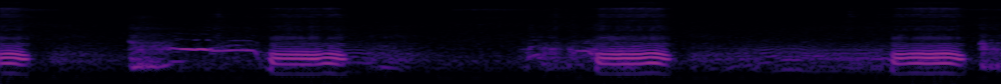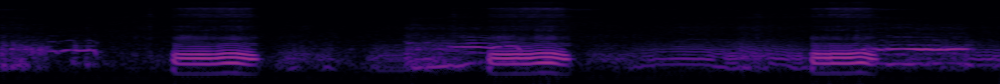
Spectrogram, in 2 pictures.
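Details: Several sleeping French Bulldogs snore steadily, about every three seconds, each snore a rough harmonic rasp, with fainter whistling breaths and a few short squeaks in between.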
